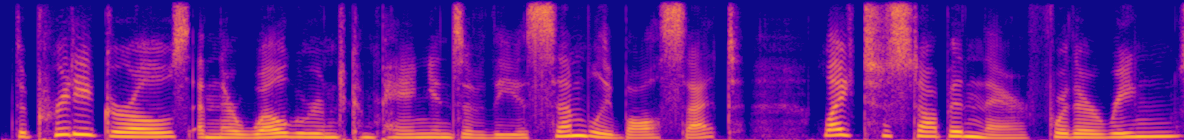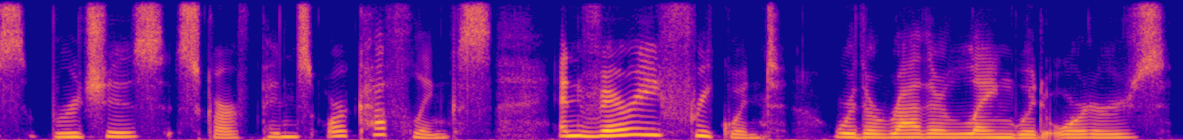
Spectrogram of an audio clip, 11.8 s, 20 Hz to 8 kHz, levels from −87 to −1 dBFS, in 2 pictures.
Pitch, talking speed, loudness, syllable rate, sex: 220 Hz, 175 wpm, -20 LUFS, 4.7 syllables/s, female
